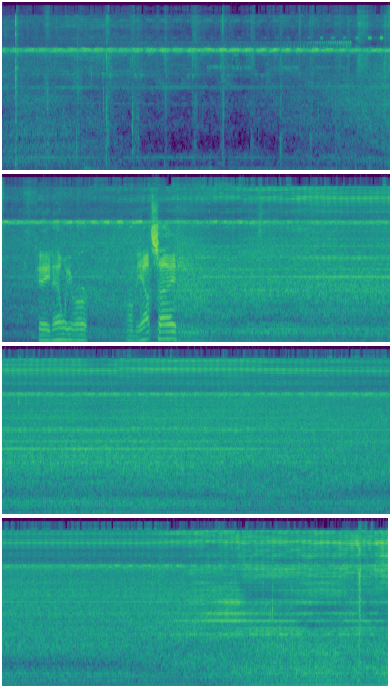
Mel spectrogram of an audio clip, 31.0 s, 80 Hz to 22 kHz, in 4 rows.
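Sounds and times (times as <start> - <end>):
air conditioner hum: 0.0 - 31.0
fan whooshing: 6.5 - 31.0.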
